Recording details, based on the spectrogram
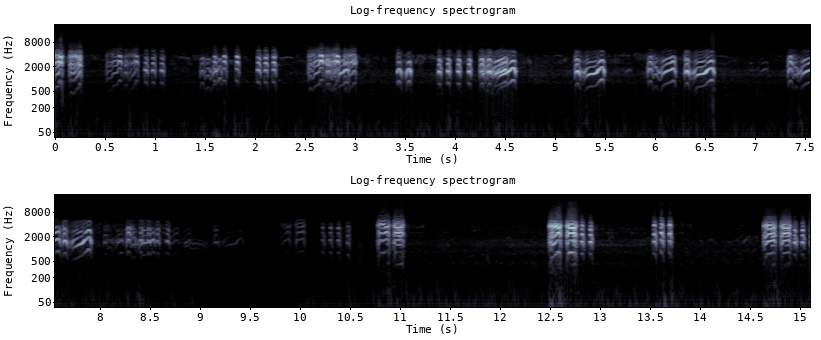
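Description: Gull-billed Tern giving harsh, nasal, rasping calls in quick chattering bursts, many notes per second with short pauses between runs.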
